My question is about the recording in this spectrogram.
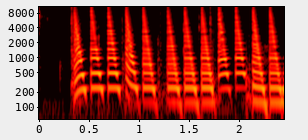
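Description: Ableton Analog software synth playing a quick run of short sawtooth notes from a keyboard, starting about a third of a second in. It is set monophonic, with detuned unison and glide, so the notes slide into pitch. A second sawtooth oscillator has just been switched on to thicken the sound.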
